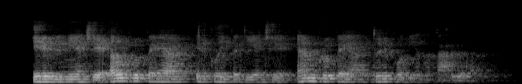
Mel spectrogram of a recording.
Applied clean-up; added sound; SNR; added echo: none; none; none; reverberation time 1.0 s.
